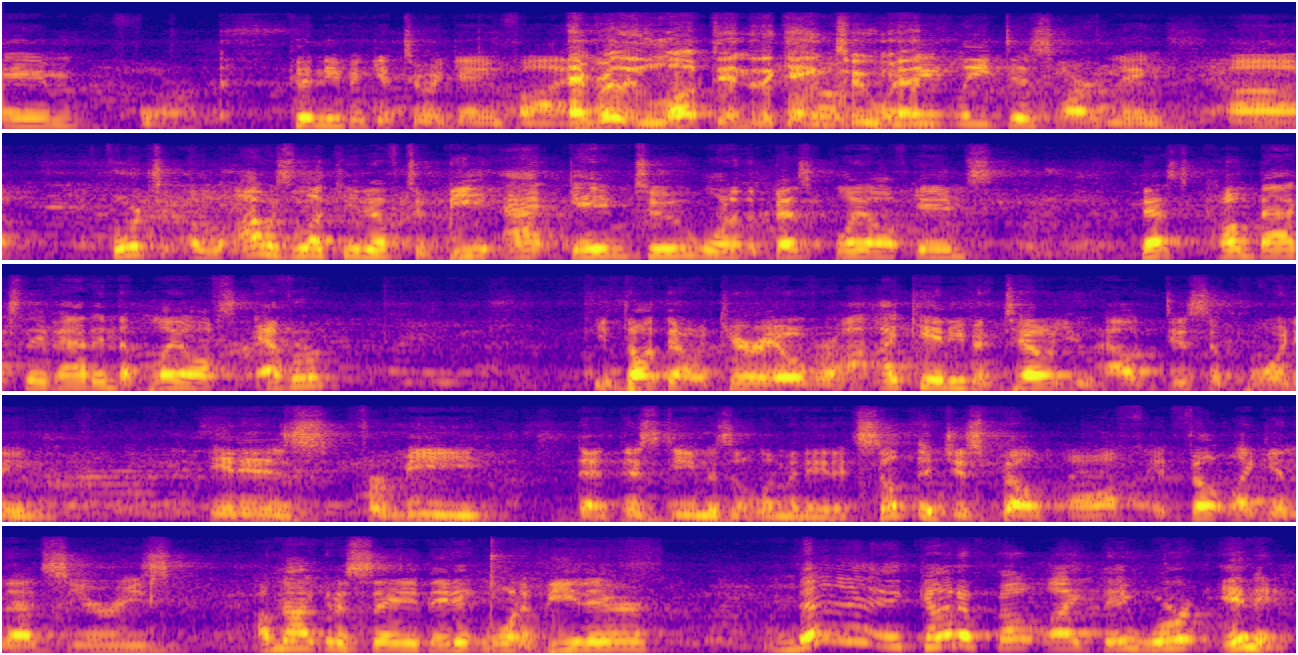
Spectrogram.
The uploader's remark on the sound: Georgia Alabama Sports Live Show that took place at Happy Hour Bar and Grill on Tuesday Night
